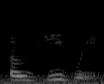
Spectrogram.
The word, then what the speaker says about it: Ojibwe: Ojibwe.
